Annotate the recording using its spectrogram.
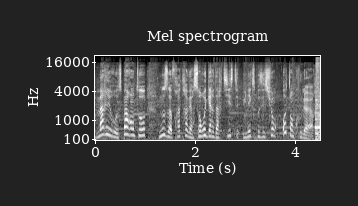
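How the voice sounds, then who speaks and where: A woman speaks fairly quickly in a high voice, with lively intonation and very even loudness. Music plays behind her. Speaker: TV presenter. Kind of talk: TV show presentation.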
